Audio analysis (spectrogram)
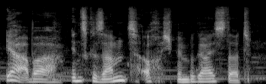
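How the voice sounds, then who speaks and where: Guy guest on rpg podcast, normal pitch, just chatting, bit of music behind. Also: expressive, normal speed. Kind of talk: casual chat.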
